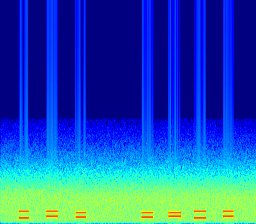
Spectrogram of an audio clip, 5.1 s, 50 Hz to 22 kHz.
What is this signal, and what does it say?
DTMF, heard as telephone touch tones, dialled by hand, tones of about 210 ms. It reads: 284 4728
